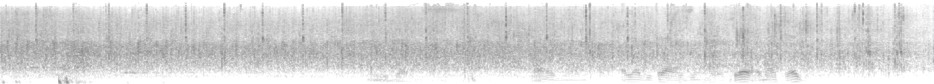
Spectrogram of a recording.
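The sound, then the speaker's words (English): A church audience on Father's Day applauds to welcome its pastor at Traders Point Christian Church. Steady, full clapping runs throughout, and voices call out over it in the later half. “Could we please, at all of our locations, put our hands together, give a warm Traders Point welcome to my pastor, Cam Huxford.”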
